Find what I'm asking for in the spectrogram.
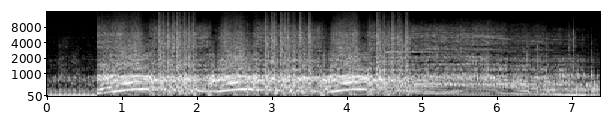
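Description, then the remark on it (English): A Supra sports car engine revs hard three times in a row, the pitch climbing and falling with each loud blip, then settles into a rough, burbling idle with crackles. “Ready to hear the Supra? Yeah. All right. Let's hear it.”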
